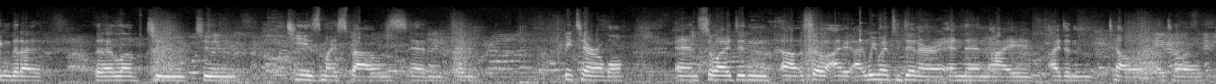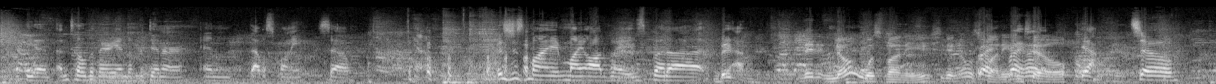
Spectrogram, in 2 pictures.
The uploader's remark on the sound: This episode was recorded live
